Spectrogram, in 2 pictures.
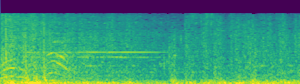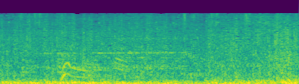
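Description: Video game energy beams hum and whine.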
